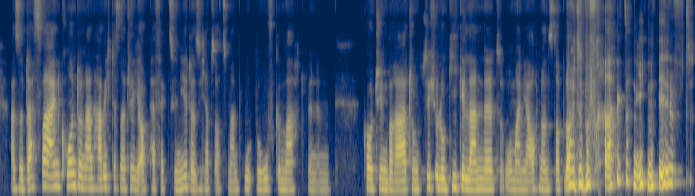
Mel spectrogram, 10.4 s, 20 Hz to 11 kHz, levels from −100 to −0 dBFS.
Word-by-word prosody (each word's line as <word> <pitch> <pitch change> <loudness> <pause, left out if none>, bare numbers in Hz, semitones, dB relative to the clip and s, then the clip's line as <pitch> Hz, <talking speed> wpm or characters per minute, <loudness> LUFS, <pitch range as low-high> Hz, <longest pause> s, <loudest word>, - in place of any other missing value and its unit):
Also, 160 0 -5
das 175 +3 -3
war 205 - +6
ein 190 +1 +2
Grund 205 0 0
und 185 - -1
dann 170 0 -2
habe 170 +2 0
ich 185 - -10
das 180 0 -12
natürlich 165 -1 -4
auch - - -2
perfektioniert. 155 +3 -7
Also, 150 +2 -7
ich 160 - -14
habe 150 - -7
es - - -17
auch - - -9
zu - - -17
meinem 145 +1 -10
Bru 160 0 -8
Beruf 165 +3 -7
gemacht, 155 -1 -6
bin 145 -1 -12
im 140 +1 -15 0.5
Coachin, 165 -2 -1
Beratung 150 +1 0
Psychologie 180 +1 -1
gelandet, 160 -2 +1
wo 155 - -6
man 155 0 -4
ja 145 -2 -3
auch 155 +4 -3
nonstop 155 0 -5
Leute 235 0 +6
befragt 260 - +2
und 285 -7 -2
ihnen 210 -1 +5
hilft. 250 +6 +3
165 Hz, 225 wpm, -21 LUFS, 155-190 Hz, 0.5 s, war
